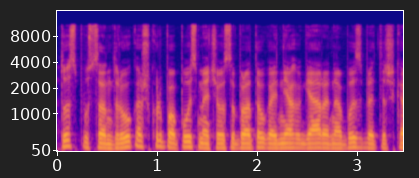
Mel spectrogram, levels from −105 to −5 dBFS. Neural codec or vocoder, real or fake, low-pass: none; real; 10.8 kHz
